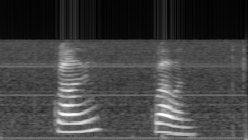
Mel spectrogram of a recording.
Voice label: "groan", NZ English

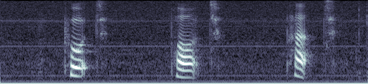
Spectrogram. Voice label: "put", NZ English

